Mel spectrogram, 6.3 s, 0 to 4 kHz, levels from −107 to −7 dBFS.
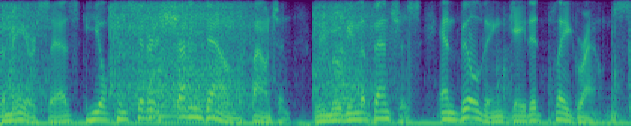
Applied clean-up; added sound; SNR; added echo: none; Domestic sounds, home sounds; 9 dB; none.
